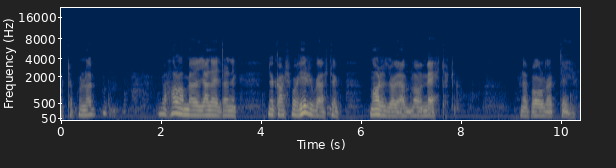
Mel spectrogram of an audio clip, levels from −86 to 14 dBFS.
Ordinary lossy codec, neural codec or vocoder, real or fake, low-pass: none; none; real; none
